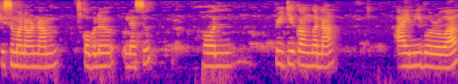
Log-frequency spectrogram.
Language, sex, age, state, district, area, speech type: Assamese, female, 18-30, Assam, Nagaon, rural, spontaneous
